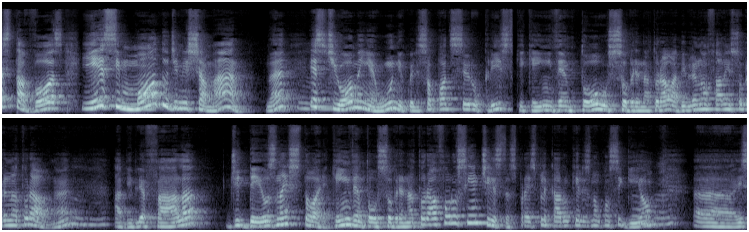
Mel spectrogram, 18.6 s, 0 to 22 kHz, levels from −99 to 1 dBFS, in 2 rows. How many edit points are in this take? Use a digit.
1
